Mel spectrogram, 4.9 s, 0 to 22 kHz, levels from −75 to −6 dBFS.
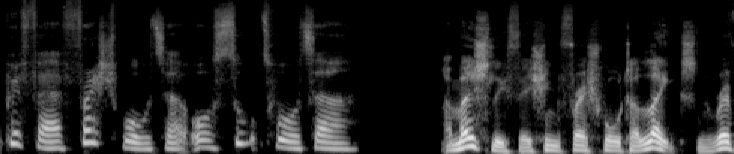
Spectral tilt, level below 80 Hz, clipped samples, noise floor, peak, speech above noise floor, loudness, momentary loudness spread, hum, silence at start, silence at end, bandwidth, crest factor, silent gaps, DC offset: -5.5 dB/octave; -54 dBFS; under 0.1%; under -90 dBFS; -4 dBFS; over 67 dB; -24 LUFS; 10 LU; none; 0.05 s; 0 s; over 20 kHz; 20 dB; 2.39-2.93 s; under 0.1%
